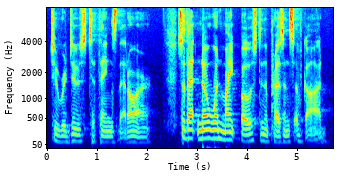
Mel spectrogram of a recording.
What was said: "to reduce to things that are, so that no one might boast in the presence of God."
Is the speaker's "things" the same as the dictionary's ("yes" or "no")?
yes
